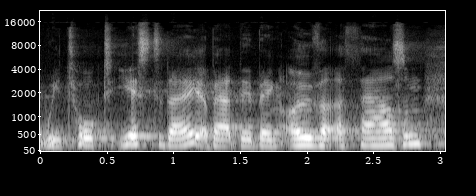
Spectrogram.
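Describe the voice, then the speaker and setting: The speaker has an Australian accent. Noticeable background noise sits behind the voice. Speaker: conference organiser giving opening address. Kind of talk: formal conference speech.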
